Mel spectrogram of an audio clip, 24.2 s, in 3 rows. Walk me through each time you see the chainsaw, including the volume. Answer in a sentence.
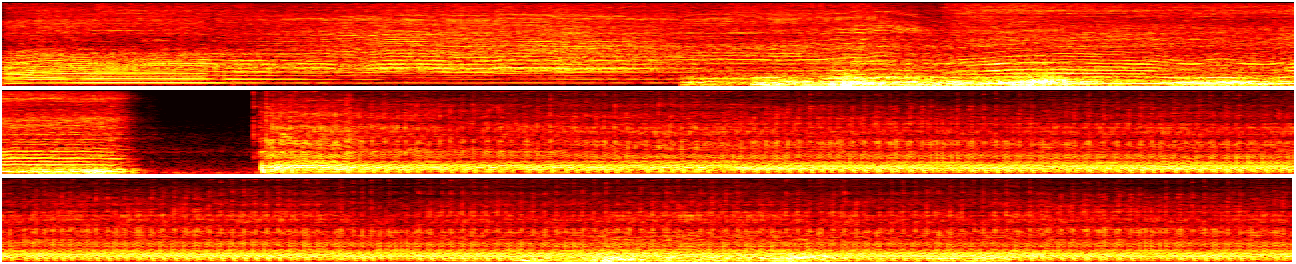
The chainsaw can be heard from 0.0 to 24.1 s, at a steady volume.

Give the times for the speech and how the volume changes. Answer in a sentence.
The speech can't be heard in this clip.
